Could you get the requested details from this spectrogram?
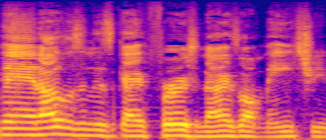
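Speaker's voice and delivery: usual speaking voice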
